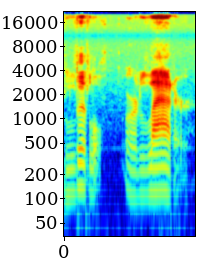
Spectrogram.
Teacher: The middle sound in the word like little or ladder spelled with T's or D's, they're pronounced the same. We hear it as a T, but it's actually acoustically it's something different.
